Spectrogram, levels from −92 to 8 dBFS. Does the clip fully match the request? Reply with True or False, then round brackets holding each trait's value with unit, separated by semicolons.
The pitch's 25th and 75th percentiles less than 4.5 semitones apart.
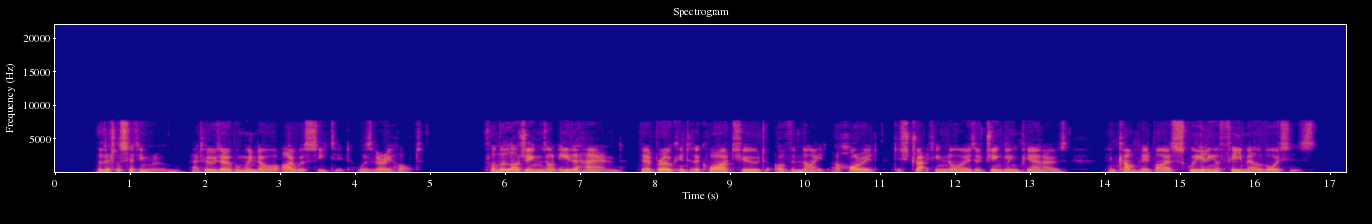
True (2.9 semitones)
